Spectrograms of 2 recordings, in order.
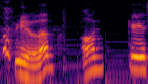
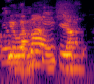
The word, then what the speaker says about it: Filmonkish: Gue salah pronounce, ya ampun. Gue kira film on Kiss. Iya, nggak apa-apa, no problem. Ternyata film Monkeys.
